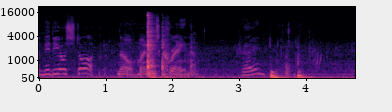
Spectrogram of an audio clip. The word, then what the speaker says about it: Crane: No, my name's Crane. Crane? Crane rhymes with train and brain and sane and grain and rain.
